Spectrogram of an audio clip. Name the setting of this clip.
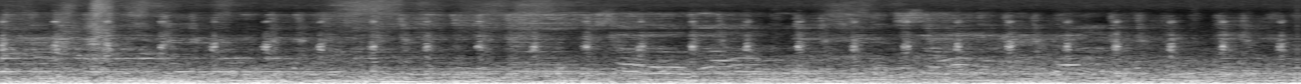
car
